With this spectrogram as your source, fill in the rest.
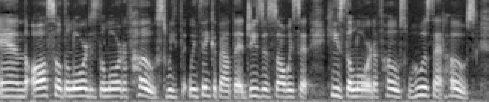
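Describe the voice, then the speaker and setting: With an American accent, a woman talks at a fairly quick pace in a dark, mellow tone, with fairly even intonation and hardly any pauses. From Philadelphia. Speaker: minister's wife. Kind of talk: ministry testimony. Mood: earnest, calm conviction. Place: studio. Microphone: lapel.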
